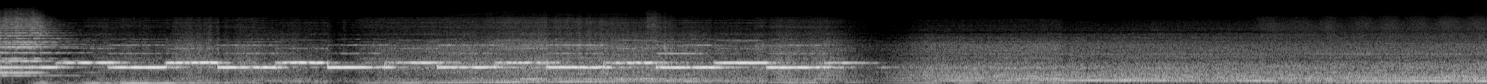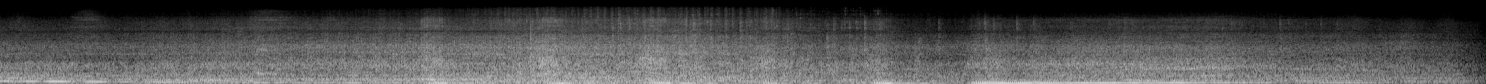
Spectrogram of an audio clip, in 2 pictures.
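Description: Fire engine's two-tone siren switching between a high and a low pitch about once a second, until a cut about eight seconds in. After it a heavy fire truck's diesel engine runs without the siren, its pitch rising twice as it revs up and pulls away.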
